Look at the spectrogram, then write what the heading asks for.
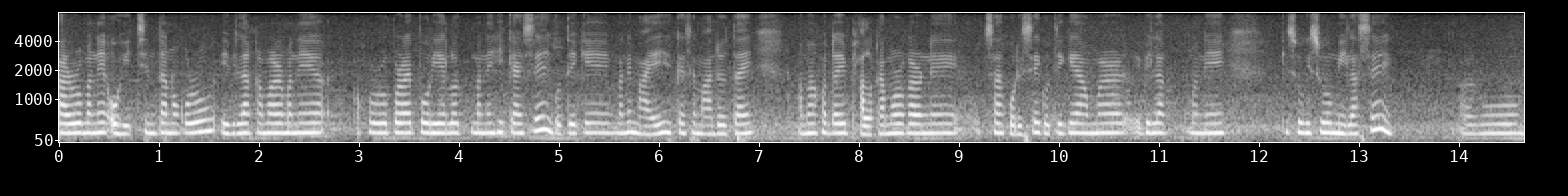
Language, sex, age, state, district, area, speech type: Assamese, female, 18-30, Assam, Nagaon, rural, spontaneous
